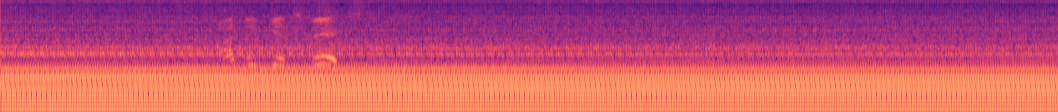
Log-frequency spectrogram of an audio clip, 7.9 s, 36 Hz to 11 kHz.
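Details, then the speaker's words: 2005 Acura RSX with race header and 2.5 in exhaust, just after replacing exhaust and header gaskets: smooth steady low rumble, even firing beat, no ticking or puffing leaks; sealed exhaust, healthy idle. "yes that sounds so much better doesn't it"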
